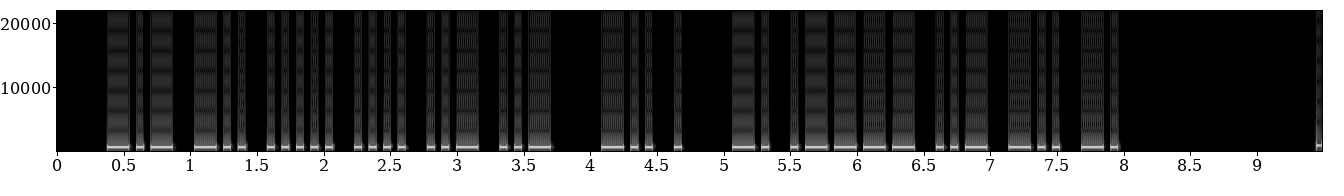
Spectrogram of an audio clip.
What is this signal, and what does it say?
Morse code, heard as a keyed tone, about 21 wpm, 700 Hz. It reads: KD5HUU DE N1UDN
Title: USA Callsign DE Callsign 22wpm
